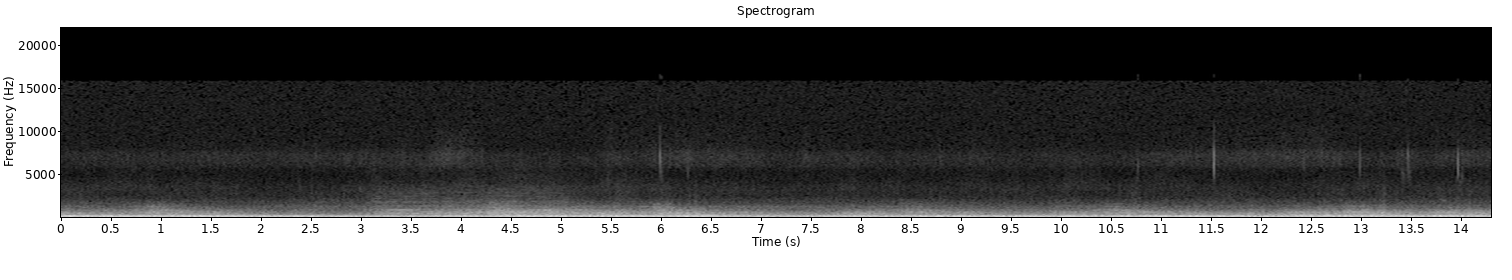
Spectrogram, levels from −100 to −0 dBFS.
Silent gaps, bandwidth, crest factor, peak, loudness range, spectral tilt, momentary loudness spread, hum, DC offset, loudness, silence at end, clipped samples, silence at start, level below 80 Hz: none; 6.2 kHz; 12 dB; -8 dBFS; 2 LU; -11.5 dB/octave; 5 LU; none; under 0.1%; -25 LUFS; 0 s; under 0.1%; 0 s; -26 dBFS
